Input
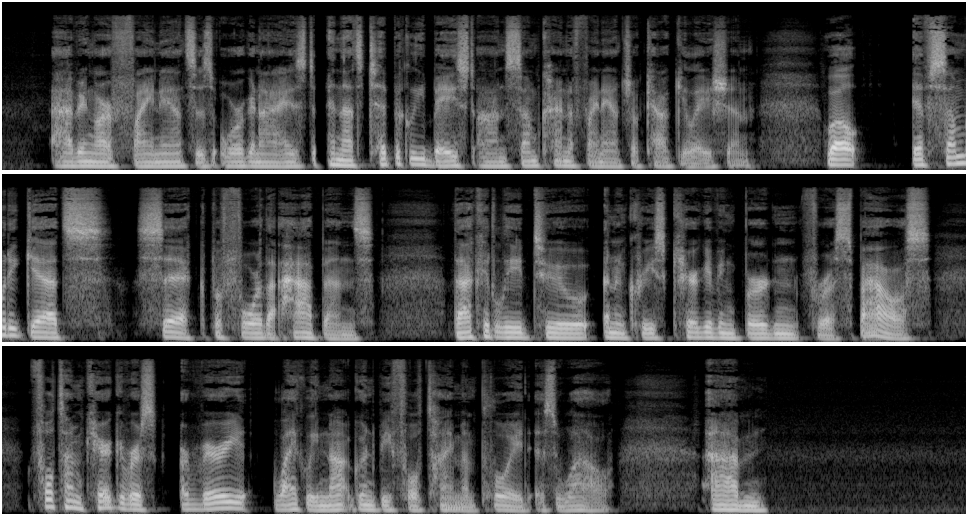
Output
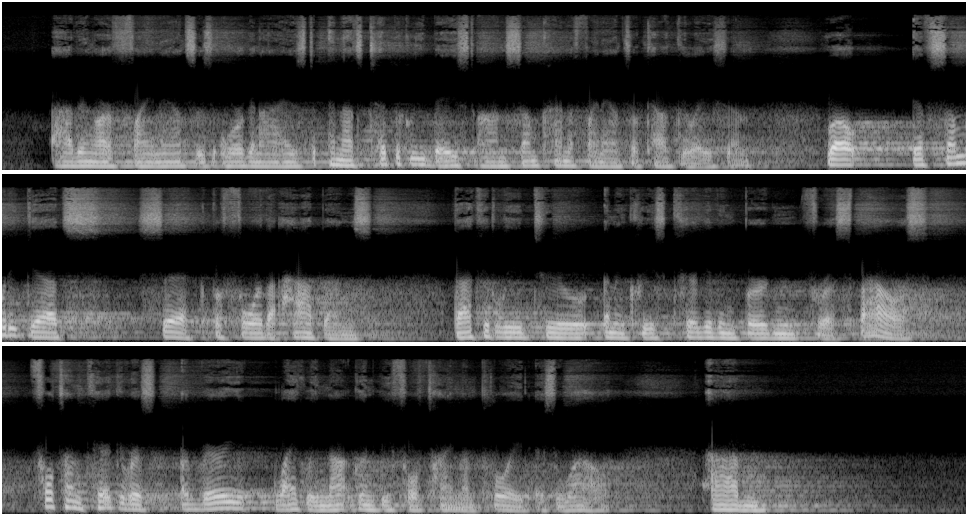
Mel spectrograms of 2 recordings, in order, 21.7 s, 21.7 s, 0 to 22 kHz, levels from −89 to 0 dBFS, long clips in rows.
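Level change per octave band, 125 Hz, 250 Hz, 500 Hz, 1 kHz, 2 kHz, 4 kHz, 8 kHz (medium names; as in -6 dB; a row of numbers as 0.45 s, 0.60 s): +1.0 dB, +1.5 dB, +1.5 dB, +0.5 dB, -19.0 dB, under -20 dB, 0.0 dB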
